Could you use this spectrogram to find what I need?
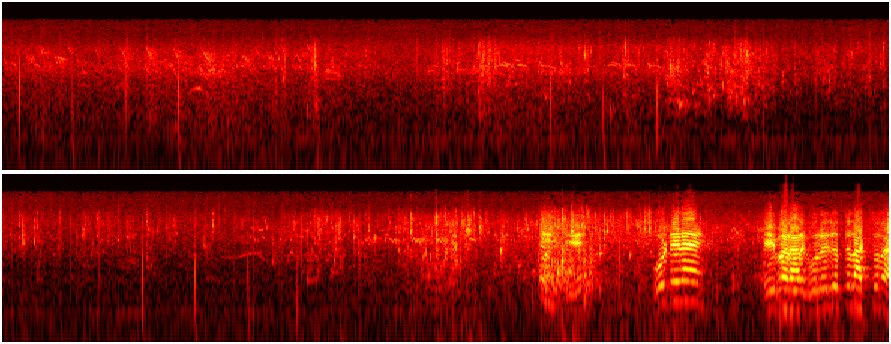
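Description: Wooden planks knock and clatter as a man works on a boat.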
